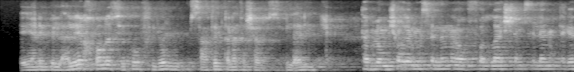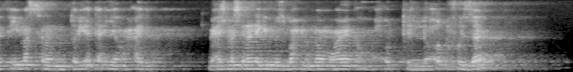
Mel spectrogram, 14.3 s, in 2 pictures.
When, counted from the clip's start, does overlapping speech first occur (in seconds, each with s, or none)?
none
